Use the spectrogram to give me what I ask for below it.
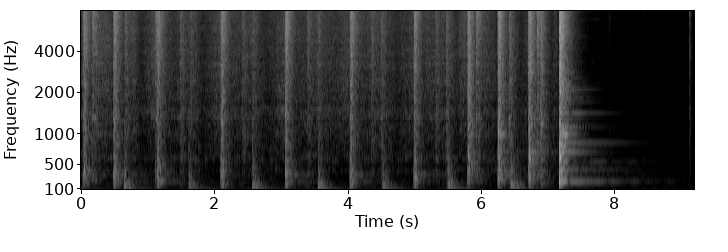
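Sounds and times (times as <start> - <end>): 
brushes on snare drum recorded with overhead microphone: 0.0 - 7.4.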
